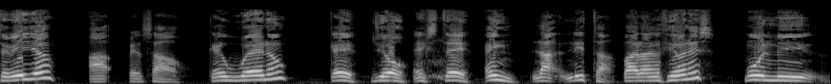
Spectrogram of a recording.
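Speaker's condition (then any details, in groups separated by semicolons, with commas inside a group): Down syndrome; congenital, severe congenital heart disease, several heart surgeries in first year and a half, early stimulation; adult, 23 years old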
